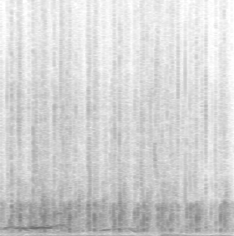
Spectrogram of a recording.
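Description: Applause from a church audience for a couple who have just welcomed a baby boy, a fairly quiet, even patter of many hands clapping that carries on throughout.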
